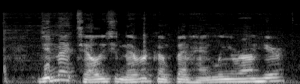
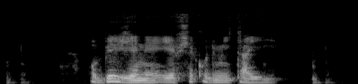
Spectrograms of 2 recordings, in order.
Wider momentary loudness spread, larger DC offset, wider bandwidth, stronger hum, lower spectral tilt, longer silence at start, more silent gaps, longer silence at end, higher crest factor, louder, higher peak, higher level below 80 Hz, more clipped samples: second, 4 LU vs 11 LU; neither; about the same, 12 kHz vs 11.5 kHz; neither; about the same, -8 dB/octave vs -7 dB/octave; about the same, 0.05 s vs 0.05 s; neither; second, 0.15 s vs 0.4 s; second, 14 dB vs 20 dB; first, -15 LUFS vs -25 LUFS; first, -2 dBFS vs -8 dBFS; about the same, -46 dBFS vs -46 dBFS; neither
